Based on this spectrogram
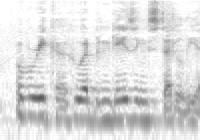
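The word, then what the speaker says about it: Obierika: Oberika, I said Oberika when I pronounced it, but Oberika, who had been gazing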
